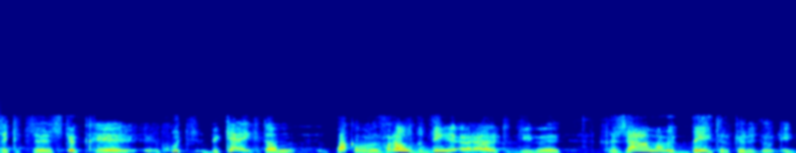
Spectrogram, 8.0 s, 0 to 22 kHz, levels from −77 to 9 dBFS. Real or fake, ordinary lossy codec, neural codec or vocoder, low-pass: fake; Opus, 24 kbps; codec, 32 kHz, 1.9 kbps, SNAC; 5.4 kHz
